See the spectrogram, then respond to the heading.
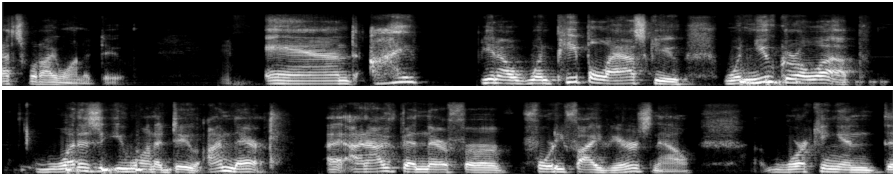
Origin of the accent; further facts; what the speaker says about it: Oildale, California, United States; I was born in the Central Valley of California, a little town called Oildale, which is also, its claim to fame is … is from there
